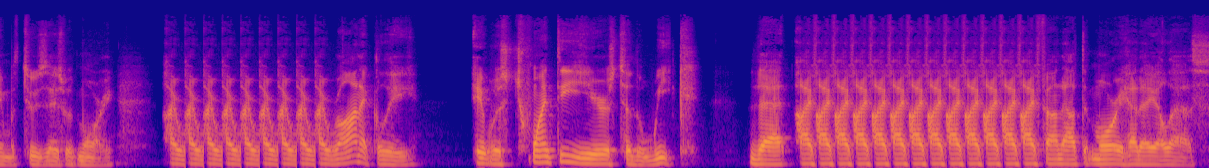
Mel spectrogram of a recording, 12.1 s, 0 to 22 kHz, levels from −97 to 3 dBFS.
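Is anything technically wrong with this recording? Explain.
Yes. A system hang loop occurs at 1.86 to 3.34 s and again at 8.17 to 10.40 s. The playback stalled while the hardware kept replaying one 186 ms buffer, consistent with 8192 samples, producing a stutter at about 5.4 Hz.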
